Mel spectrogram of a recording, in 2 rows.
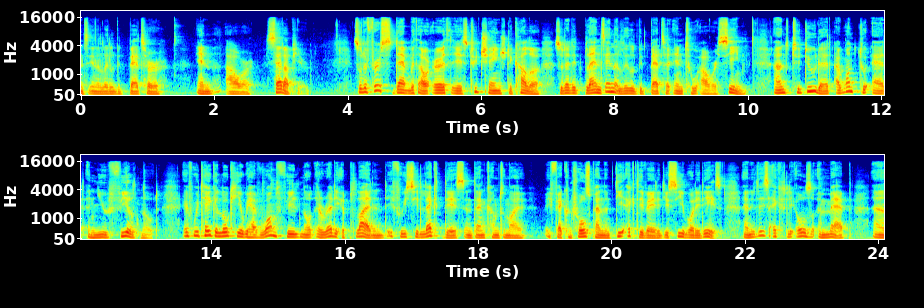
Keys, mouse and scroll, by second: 0.1-5.7 drag, 14.8 click, 20.1 click, 23.0 click.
